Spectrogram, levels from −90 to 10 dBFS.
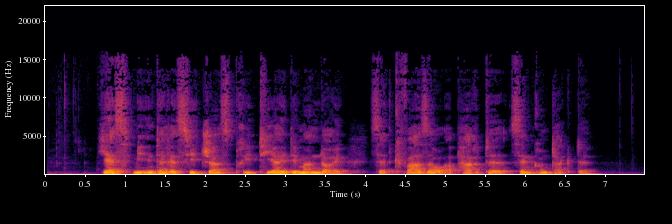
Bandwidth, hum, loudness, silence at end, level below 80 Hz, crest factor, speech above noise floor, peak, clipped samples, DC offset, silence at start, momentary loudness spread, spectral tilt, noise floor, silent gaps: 15.5 kHz; none; -18 LUFS; 0.6 s; -48 dBFS; 16 dB; 40 dB; -2 dBFS; under 0.1%; under 0.1%; 0.7 s; 15 LU; -7 dB/octave; -57 dBFS; none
